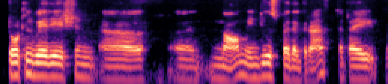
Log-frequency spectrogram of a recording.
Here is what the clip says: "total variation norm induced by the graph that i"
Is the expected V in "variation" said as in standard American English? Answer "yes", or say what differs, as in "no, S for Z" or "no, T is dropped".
yes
